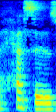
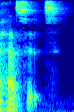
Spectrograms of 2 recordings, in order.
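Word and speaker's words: Höss: The Dahls are based on the Hesses or Husses. It's spelled H-O-S-S in German and H-E-S-S when it's Americanized. So I'm going to go with Hess.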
